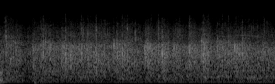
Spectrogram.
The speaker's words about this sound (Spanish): Eso, dale un aplauso al Señor.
